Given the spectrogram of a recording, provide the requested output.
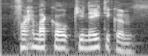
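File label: "farmacokineticum", Dutch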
